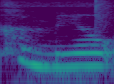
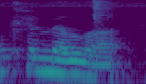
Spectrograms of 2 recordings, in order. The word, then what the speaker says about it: Camilla: Is it Camille or Camilla? Because I'm going to make sure I'm saying it right. Yeah, it's Camilla.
